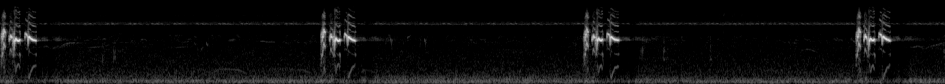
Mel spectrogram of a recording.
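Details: Sooty-headed bulbul (kutilang) calling to a rival, used as a lure call: short bubbly phrases of a few quick notes repeated about every three seconds, with quiet pauses and a faint steady hiss.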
